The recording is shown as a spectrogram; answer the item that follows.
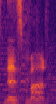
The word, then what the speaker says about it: Nesman: You know, there's an N at the end. It's NesmaN.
